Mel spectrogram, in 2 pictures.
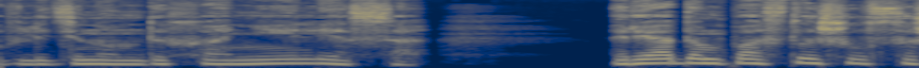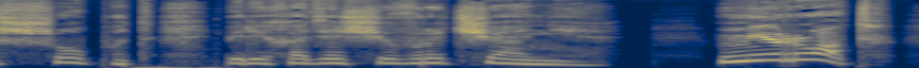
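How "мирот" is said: high, loud call. A narrator's reading. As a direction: call him across the dark. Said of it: "позвала парня Лютая".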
